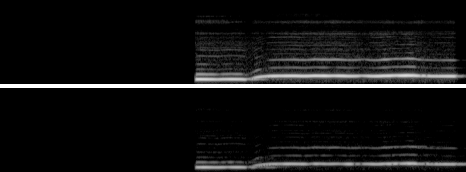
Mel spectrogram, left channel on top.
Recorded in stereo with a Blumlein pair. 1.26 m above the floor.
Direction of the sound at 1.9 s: 30° left.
